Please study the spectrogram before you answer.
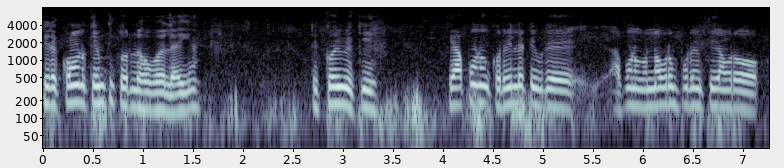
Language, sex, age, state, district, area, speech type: Odia, male, 45-60, Odisha, Nabarangpur, rural, spontaneous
